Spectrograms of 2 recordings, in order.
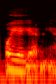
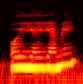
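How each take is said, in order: First: "Oyeyemi" softer with a falling, settled tune; confirming the pronunciation. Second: "Oyeyemi" with a rising, unsure tune; testing the pronunciation; questioning. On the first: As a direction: say the name as the final answer. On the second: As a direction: try the name like a question. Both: Shown as a demonstration. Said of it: "I think".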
